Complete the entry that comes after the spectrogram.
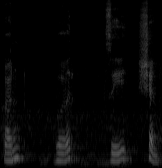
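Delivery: Conversation stretched very slowly, each syllable apart. Shown as a demonstration. Teacher slowing conversation down for learners. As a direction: break conversation into slow pieces.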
